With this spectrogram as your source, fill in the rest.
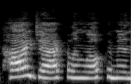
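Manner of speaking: a mild impression of a chirpy vlogger greeting; Southern Belle greeting. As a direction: greet a viewer by name like a live streamer. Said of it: "she always talks like that".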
